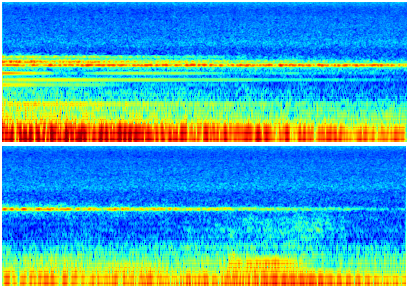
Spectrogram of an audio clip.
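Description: Soundtrack ending on a deep low rumble under a few held high tones, all slowly fading out.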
